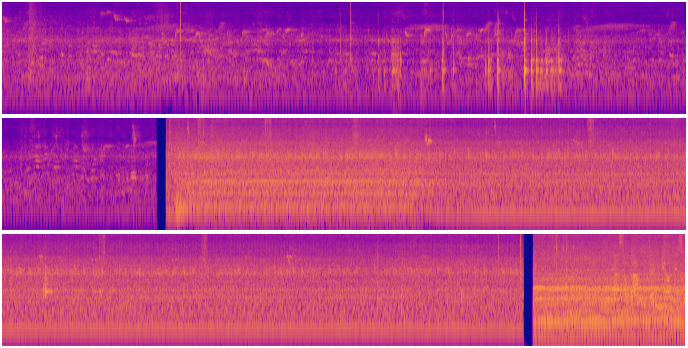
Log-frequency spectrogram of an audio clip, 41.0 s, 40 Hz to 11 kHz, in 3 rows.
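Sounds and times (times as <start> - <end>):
engine running steadily: 17.0 - 41.0.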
